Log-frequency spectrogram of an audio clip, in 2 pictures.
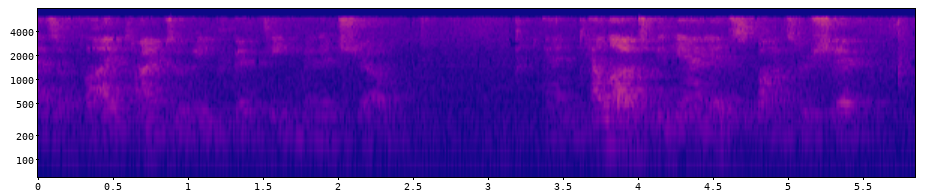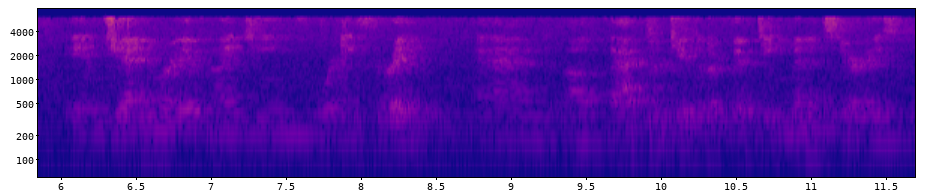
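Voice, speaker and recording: An American man giving an informal seminar talk, with a hesitant, halting delivery. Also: lowish voice. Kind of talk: informal lecture. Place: indoor convention seminar room. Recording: echoey noisy hall, distant, dull.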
